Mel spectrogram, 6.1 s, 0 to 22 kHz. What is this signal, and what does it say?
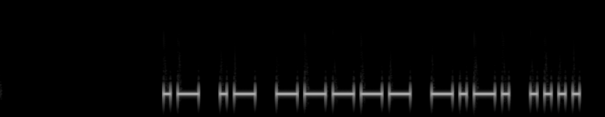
Morse code, heard as a keyed tone, about 20 wpm, 700 Hz. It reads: AA0CH
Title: Speed Racing - USA 2x2 Call Signs 17wpm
